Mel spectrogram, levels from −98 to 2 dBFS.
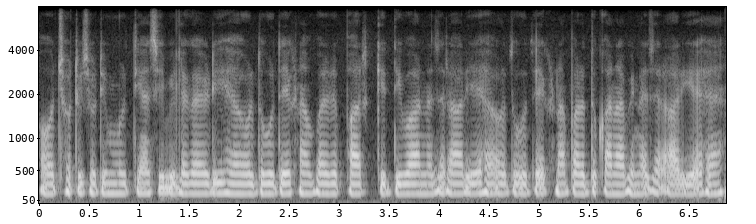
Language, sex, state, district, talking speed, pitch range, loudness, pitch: Rajasthani, male, Rajasthan, Churu, 255 wpm, 150-155 Hz, -16 LUFS, 150 Hz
